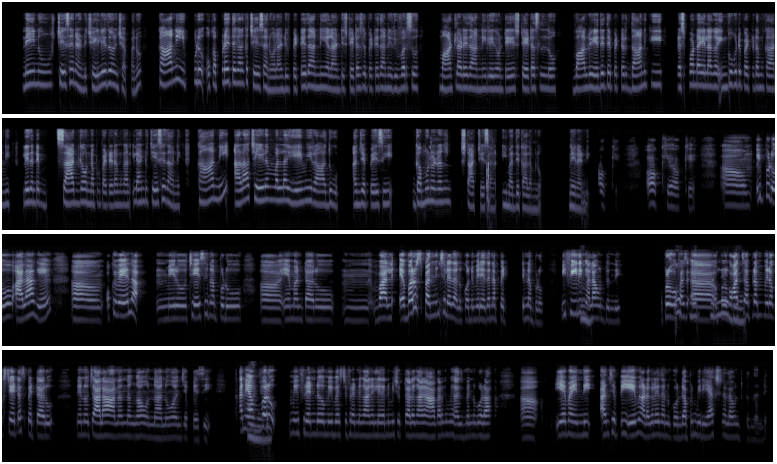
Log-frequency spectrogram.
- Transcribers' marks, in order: in English: "రివర్స్"; in English: "రెస్పాండ్"; in English: "సాడ్‌గా"; cough; other background noise; in English: "స్టార్ట్"; in English: "ఫీలింగ్"; in English: "ఫస్ట్"; in English: "వాట్సాప్‌లో"; in English: "స్టేటస్"; in English: "ఫ్రెండ్"; in English: "బెస్ట్ ఫ్రెండ్"; in English: "హస్బెండ్"; in English: "రియాక్షన్"
- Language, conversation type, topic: Telugu, podcast, ఆన్‌లైన్‌లో పంచుకోవడం మీకు ఎలా అనిపిస్తుంది?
